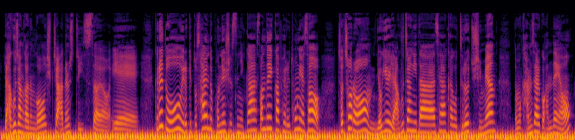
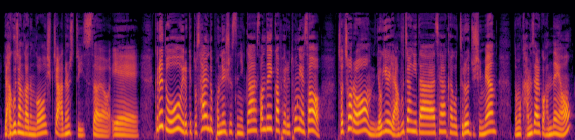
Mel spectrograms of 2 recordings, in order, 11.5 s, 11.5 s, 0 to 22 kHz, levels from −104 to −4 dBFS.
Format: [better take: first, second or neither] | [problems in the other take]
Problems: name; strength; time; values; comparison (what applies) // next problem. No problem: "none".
second | low rumble; loud; throughout; 8 dB below the speech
